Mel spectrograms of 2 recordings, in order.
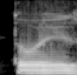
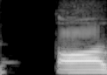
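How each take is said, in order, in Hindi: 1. यह उर्दू लहजे में बोला गया है, 'oy' से खत्म होता है। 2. यह अरबी लहजे में बोला गया है, 'oy' के बिना। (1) "ये उर्दू एक्सेंट यानी उर्दू लहजे में बोलते हैं" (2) "अरबी में तोय नहीं बल्कि तौ बोलते हैं"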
